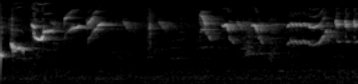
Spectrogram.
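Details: Young Bornean white-rumped shama practising its song, fluffing its chest feathers, picking up lure phrases: a varied run of clear rising and falling whistles and slurred notes, with brief pauses between phrases.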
